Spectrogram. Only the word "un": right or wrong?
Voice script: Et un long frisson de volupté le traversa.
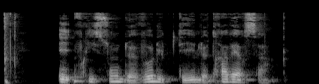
wrong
